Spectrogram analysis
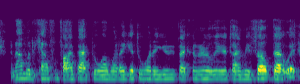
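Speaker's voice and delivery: rapid, soft count-back; fast. Shown as a demonstration. Hypnotist regressing a client, fast and soft. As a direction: rush through so the mind can't wander. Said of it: "You notice I'm so fast".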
